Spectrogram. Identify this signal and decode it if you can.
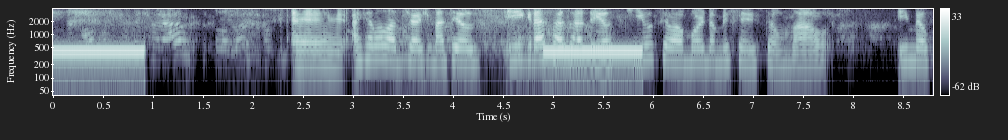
Ringback tone (Europe, 425 Hz), with speech.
